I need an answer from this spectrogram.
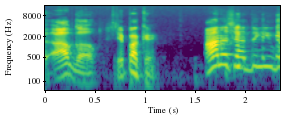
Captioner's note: speaking In Foreign Language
